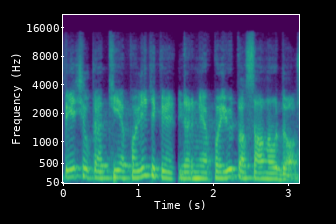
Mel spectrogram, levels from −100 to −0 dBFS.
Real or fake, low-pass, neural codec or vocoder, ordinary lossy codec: fake; 14.4 kHz; codec, 44.1 kHz, 2.6 kbps, DAC; MP3, 96 kbps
